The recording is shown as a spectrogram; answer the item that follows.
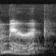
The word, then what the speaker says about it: Marek: Did I pronounce that correctly? Yes. Heck yes. I'm on it. We have Marek, right?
